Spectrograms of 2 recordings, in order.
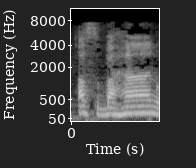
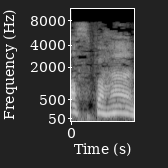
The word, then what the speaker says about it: أصفهان: ومنه كلمة أصبهان وأصفهان، لعلكم تسمعون ببلد اسمها أصبهان، وفي بعض الكتب تجدونها أصفهان بالفاء. لماذا؟ وهل أصبهان بالباء غير أصفهان بالفاء؟ لا، هي نفس المدينة، هي المدينة نفسها، ولكن نطقها بلغة الفرس أصفهان فهان، يعني حرف محير بين الباء والفاء.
